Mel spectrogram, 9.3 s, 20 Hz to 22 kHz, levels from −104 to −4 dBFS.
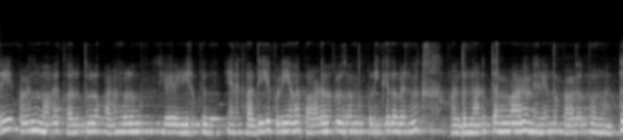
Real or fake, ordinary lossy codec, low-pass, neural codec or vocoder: fake; none; 7.2 kHz; codec, 24 kHz, 0.9 kbps, WavTokenizer, medium music audio release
